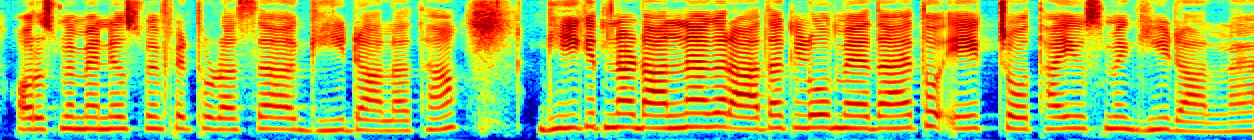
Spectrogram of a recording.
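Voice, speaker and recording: Woman, 30s, home vlogger; chatty step-by-step narration, slightly high voice, dry close sound. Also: clean tone, no echo. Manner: chatty, explains step by step with frequent tag questions. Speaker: vlogger and mother. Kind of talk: casual cooking vlog narration. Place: home kitchen.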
